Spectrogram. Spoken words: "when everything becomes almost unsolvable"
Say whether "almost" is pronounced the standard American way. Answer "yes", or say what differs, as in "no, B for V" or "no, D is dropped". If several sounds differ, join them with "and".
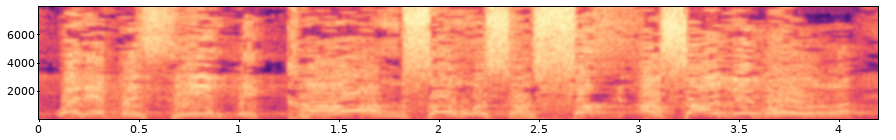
no, L is dropped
